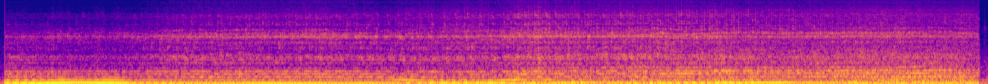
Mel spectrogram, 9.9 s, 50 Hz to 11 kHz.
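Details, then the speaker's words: 1964 Ford Galaxie 500 XL, driving through second and third gears after new spark plugs and wiring harness, charging 14 volts: deep even rumble rising and falling, no rasp or leak tick, better than with open exhaust manifolds; normal exhaust note. "you know what it sounds a lot better now than it did with the open exhaust"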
